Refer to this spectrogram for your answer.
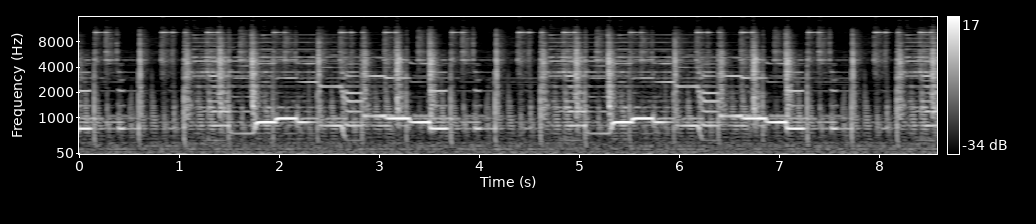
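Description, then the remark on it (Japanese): A phone ringtone for an incoming call placed from a landline, with ringer volume set to 100%, plays a repeating melodic tune of bright electronic tones, looping steadily for several seconds at fairly constant loudness with no voices present. “今呼び出し始めています。小さくなりました。”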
